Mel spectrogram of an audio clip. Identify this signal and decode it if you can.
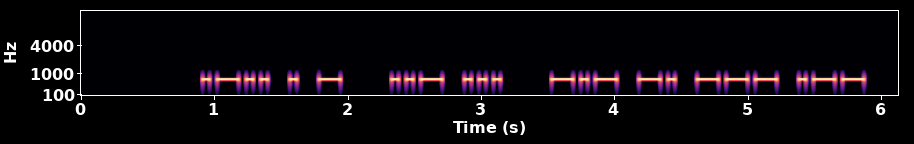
Morse code, heard as a keyed tone, about 22 wpm, 700 Hz. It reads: LET US KNOW
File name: practice / 22wpm / Sets of 6 Words - 22wpm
